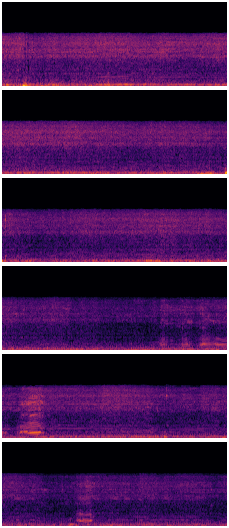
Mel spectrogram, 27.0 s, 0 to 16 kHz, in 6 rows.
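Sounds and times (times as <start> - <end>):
dirt bike engine running: 0.0 - 27.0.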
